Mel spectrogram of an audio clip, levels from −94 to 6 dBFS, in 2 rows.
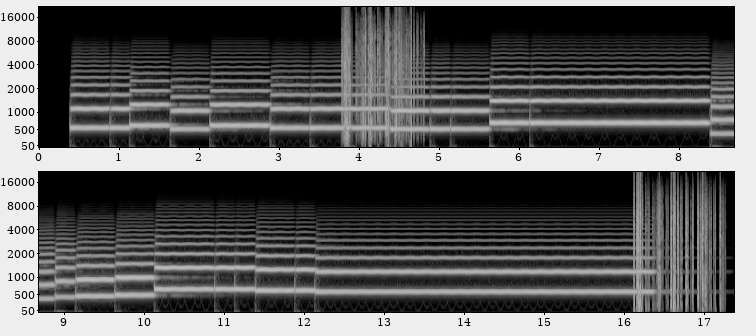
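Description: Two bursts of scratchy, crackling noise sit over the audio, from 3.78 to 4.83 s and from 16.13 to 17.28 s, each roughly as loud as the sound itself. The likely cause is cable scratch noise from a worn lead or connector being moved. A spectrogram shows dense, ragged broadband smears, and the waveform shows irregular jagged spikes.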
